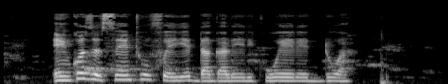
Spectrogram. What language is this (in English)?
Ganda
